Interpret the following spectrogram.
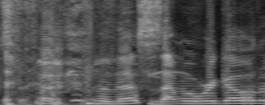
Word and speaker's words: Thanos: Thanos. The nose. Thanos, is that what we're going with? That's what I was thinking too. Is it the nose? Thanos. Okay, Thanos. No, Thanos. Okay, much like Thanos.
